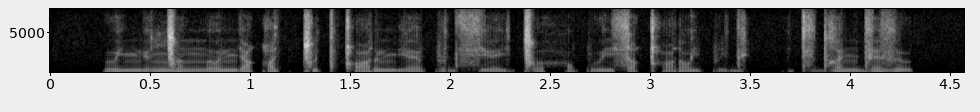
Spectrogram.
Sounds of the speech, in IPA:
ɯ j nʲ o ŋ͡ǀ ɤ n ɤ nʲ e q ɔ tʲ ǀ u tʲ qʼ o ɾ ɔ nʲ j ɛ p ɯ d sʲ ɛ j ǀ ɤ h ɔ p ɯ j sʲ e qʰ o ɾ ɔ j p i d | tʲ u d ʁ ɛ nʲ d ɛ z ɯ

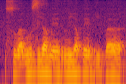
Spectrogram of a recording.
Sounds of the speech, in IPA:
s u˧ ɐ̯ w u˥ z i˥ ɐ̯ w e˧ r l i˥˧ ɐ̯ p e˥˧ b i˥ b ɜ˥˧

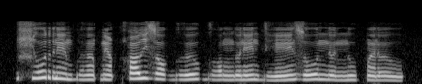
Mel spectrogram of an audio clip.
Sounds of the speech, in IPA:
ɕ o r ẽ bʱ ɐ̃ ɓ ẽ qʰ u i̯ z ɔ ɡʱ ɵ u̯ ɡʱ ɔ ŋ ɵ ɾ ẽ dʱ ẽ z o n ɵ n u p ɐ̃ ɾ ɵ u̯

